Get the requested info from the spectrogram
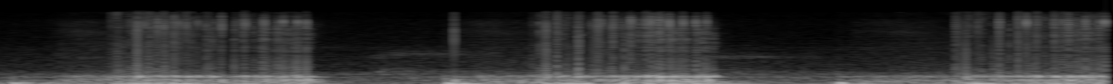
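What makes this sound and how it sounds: Long manicured nails scratch and tap across the soft, hollow-backed black foam windscreen on a blue USB microphone. Three bursts of bright, crackly scratching rise over a steady low, muffled rumble, with a sharp single tap between the first two bursts and another before the last.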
